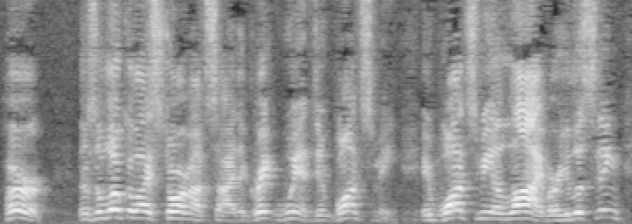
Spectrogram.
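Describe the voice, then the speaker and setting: A man's voice: animated, normal speed, recorded from a distance, lightly acted. A man voicing a frantic, terrified man who rages and pleads against the wind. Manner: shrill, shouting, panicked.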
